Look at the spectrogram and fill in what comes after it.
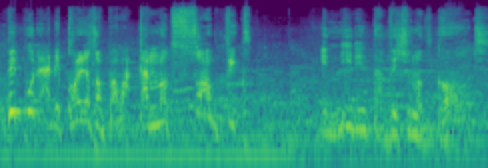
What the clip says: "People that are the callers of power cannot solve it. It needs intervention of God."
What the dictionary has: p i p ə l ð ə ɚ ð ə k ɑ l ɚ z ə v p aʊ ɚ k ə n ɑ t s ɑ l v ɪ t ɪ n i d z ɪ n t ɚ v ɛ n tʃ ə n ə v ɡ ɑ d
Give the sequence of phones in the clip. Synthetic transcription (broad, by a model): p i p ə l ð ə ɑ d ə k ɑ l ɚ s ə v p aʊ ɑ k ə n ɑ t s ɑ v ɪ t ɪ n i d ɪ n t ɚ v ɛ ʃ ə n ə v ɡ ɑ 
